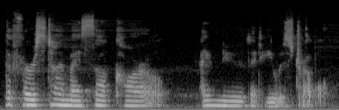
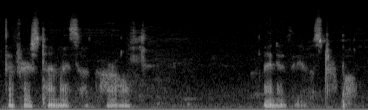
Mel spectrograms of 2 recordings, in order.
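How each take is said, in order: First: Quiet line reading. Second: Barely-moving-mouth whisper. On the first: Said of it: "I wanna give you a piece of dialogue". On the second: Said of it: "Just have to whisper". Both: Shown as a demonstration.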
